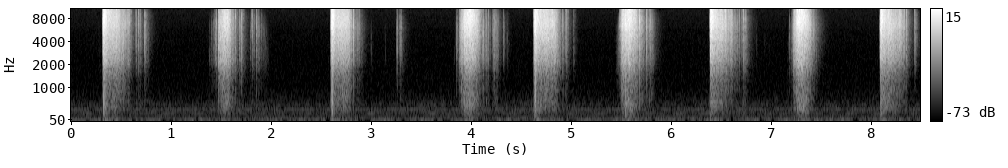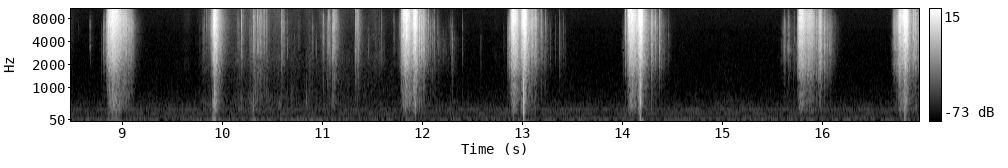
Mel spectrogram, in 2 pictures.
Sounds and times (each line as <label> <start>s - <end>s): cloth bag full of glass marbles 9.9s - 12.2s
cloth bag full of glass marbles 12.9s - 13.3s
cloth bag full of glass marbles 15.7s - 16.1s
cloth bag full of glass marbles 16.8s - 16.9s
